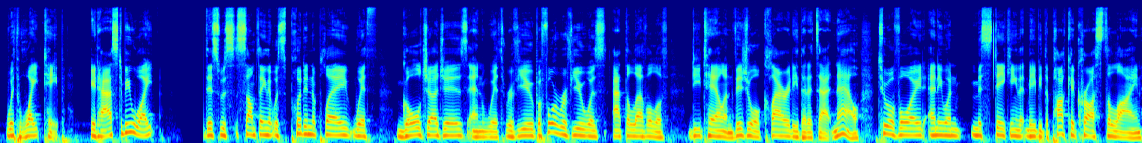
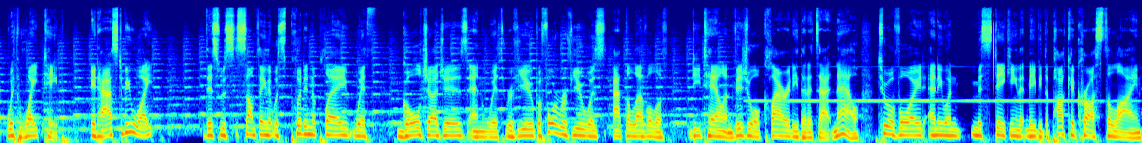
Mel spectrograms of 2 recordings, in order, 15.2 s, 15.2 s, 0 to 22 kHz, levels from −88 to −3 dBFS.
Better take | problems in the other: first | background music; noticeable; throughout; 15 dB below the speech

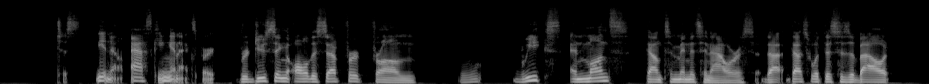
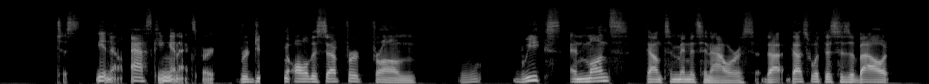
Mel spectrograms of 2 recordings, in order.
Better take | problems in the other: first | audio cutting out; at 2.5 s

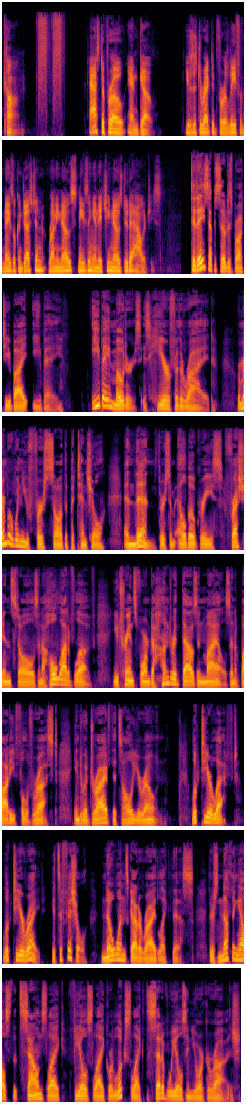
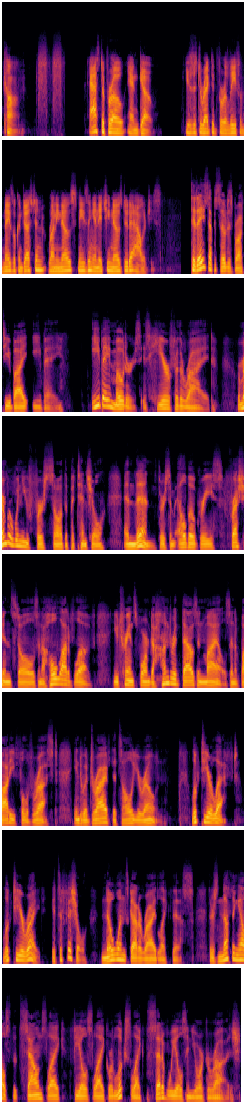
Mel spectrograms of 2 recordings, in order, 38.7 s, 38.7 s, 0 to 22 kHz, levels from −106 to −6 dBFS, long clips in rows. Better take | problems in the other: first | muffled; very; fading above 3.5 kHz

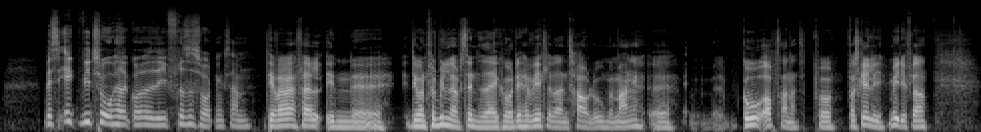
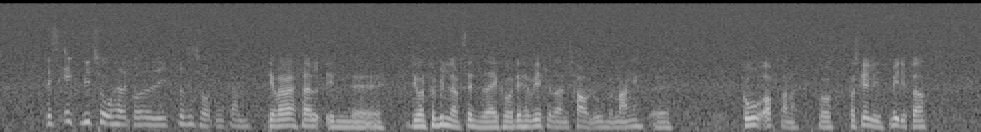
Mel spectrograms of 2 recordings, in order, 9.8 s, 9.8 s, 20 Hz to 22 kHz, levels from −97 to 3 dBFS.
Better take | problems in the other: first | hiss; loud; throughout; 5 dB below the speech

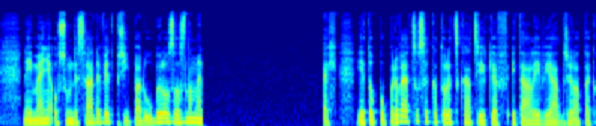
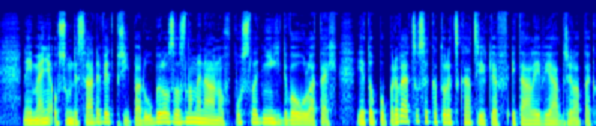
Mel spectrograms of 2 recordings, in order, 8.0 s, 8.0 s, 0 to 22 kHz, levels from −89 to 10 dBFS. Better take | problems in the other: second | audio cutting out; at 2.5 s for 1.5 s

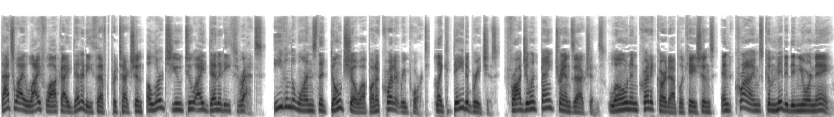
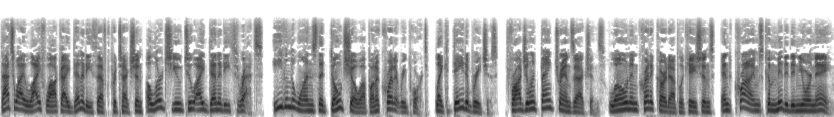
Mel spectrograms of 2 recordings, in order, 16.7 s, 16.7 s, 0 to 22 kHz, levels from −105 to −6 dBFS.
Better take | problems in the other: first | garbled, watery; badly; nothing above 10 kHz; slightly in the first

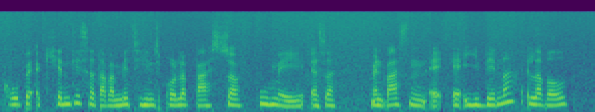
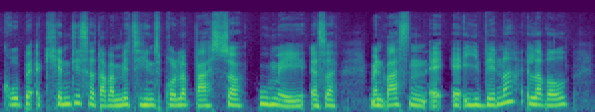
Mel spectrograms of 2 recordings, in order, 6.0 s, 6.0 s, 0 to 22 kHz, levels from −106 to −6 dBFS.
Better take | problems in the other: second | hiss; loud; throughout; 7 dB below the speech

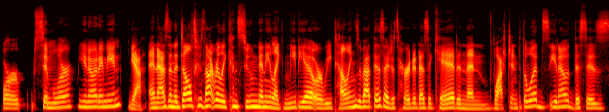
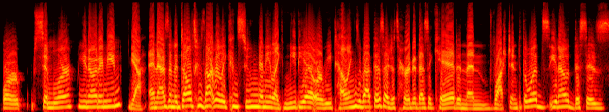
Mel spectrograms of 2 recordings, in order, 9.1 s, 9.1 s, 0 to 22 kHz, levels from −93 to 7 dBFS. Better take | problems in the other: first | distortion; heavy; 8 dB below the speech

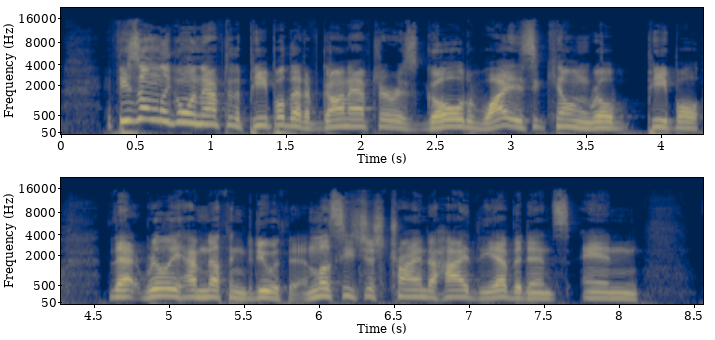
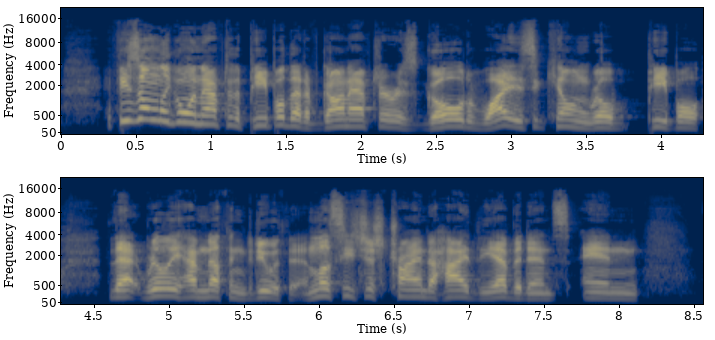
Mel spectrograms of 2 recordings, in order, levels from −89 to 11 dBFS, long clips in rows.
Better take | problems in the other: first | thin; very; fading below 550 Hz

